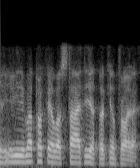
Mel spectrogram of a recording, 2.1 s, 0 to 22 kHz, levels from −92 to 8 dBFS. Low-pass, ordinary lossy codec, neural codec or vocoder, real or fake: 7.2 kHz; Opus, 16 kbps; codec, 16 kHz in and 24 kHz out, 0.8 kbps, FocalCodec, streaming, 65536 codes; fake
